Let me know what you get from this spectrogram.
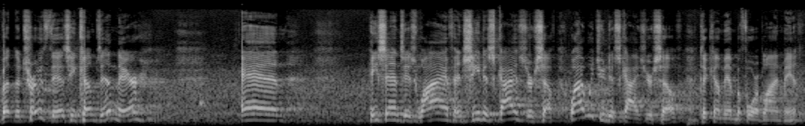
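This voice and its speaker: A man with a big booming voice preaching a sermon in an emphatic, conversational way, with rhetorical questions. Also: animated, a little slow, fairly bright tone, slight background noise. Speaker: pastor. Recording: echoey room with faint ambience.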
